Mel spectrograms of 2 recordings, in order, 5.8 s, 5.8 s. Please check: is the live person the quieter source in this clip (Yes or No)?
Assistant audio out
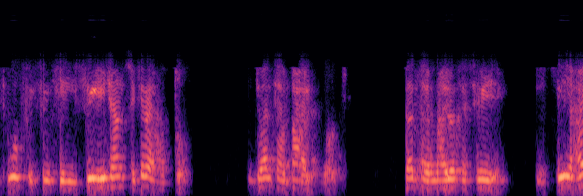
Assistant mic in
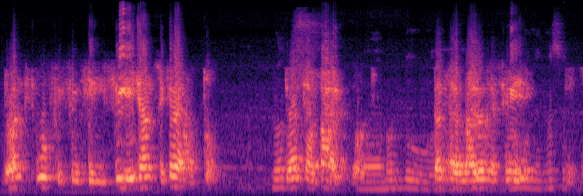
Yes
